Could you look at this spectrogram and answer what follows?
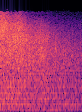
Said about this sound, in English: That was a very modern sounding lightning crash, too. Well, it just happened like just a second ago.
